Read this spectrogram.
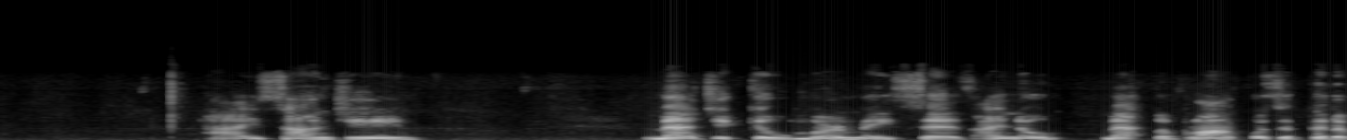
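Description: A woman talks calmly and close up, heard through a microphone.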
